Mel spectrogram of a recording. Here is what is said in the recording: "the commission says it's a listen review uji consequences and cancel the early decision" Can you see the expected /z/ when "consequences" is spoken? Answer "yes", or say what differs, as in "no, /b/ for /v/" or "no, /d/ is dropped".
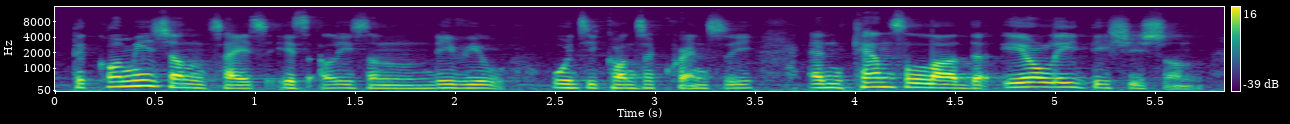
no, /z/ is dropped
